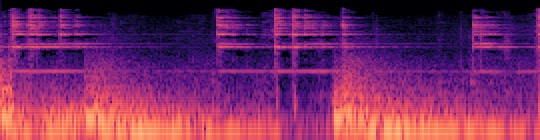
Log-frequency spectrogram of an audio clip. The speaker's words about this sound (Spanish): Al paso de la comitiva fúnebre suenan campanillas de viático.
